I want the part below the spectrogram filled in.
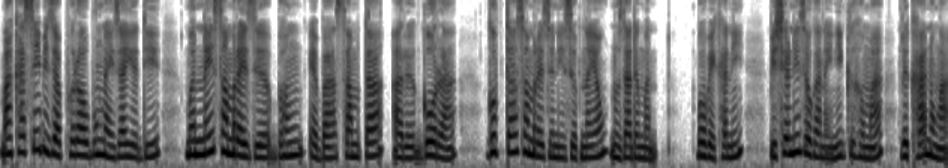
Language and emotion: Bodo, neutral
